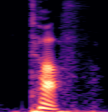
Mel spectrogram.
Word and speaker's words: tough: Tough, tough. Though, though. Thought, thought. Through, through. Thorough, thorough. You can see, depending on the word, the GH sound is pronounced differently.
